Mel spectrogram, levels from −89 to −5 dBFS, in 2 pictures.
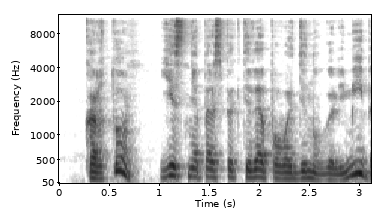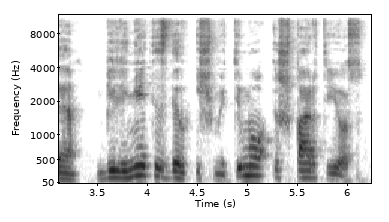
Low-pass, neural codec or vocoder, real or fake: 10.8 kHz; none; real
